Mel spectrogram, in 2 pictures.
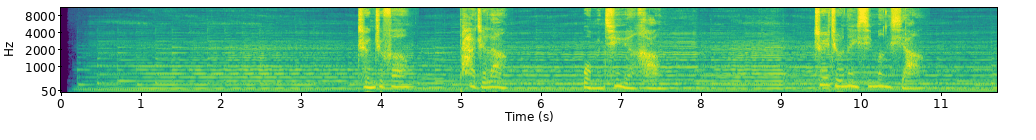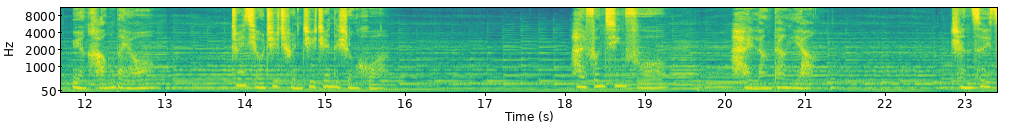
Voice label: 女 温情旁白; 北欧畅想

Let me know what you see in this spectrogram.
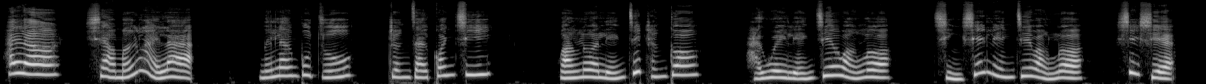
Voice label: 女 童声 女童

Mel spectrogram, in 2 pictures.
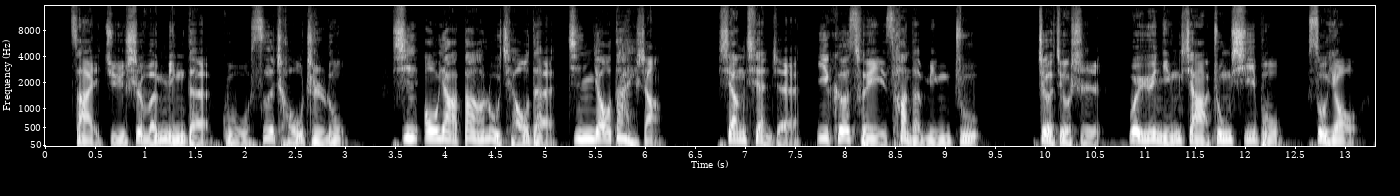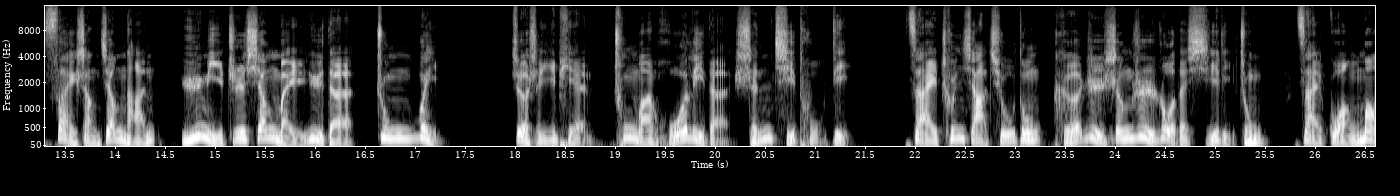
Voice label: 男 专题 宣传原声; 中卫宣传原声

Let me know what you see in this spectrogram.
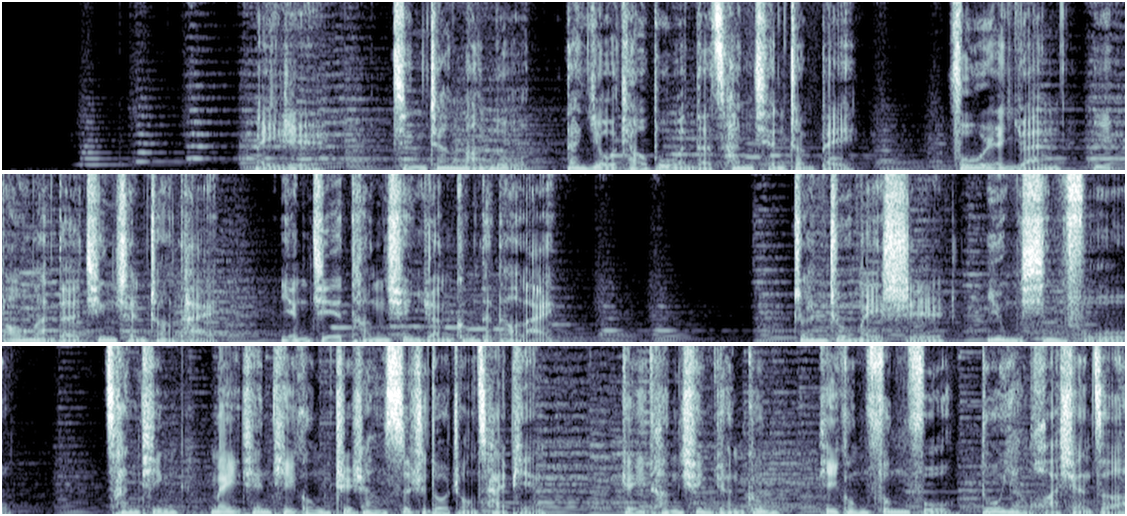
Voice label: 男 宣传片 餐厅 年轻磁性

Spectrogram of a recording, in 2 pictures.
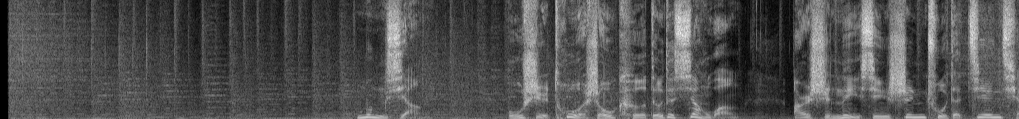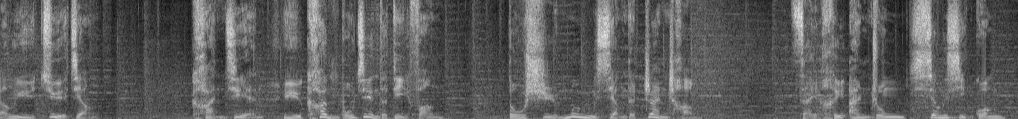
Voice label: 男-专题片-浑厚力度-寿险; 梦想

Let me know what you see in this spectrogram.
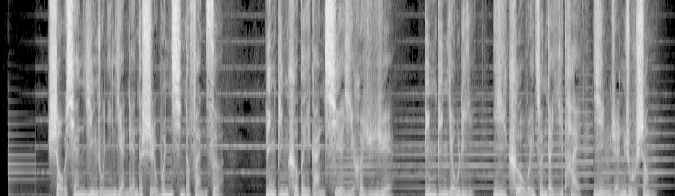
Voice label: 男 解说 展厅项目指引多媒体; 贵州展厅项目指引多媒体

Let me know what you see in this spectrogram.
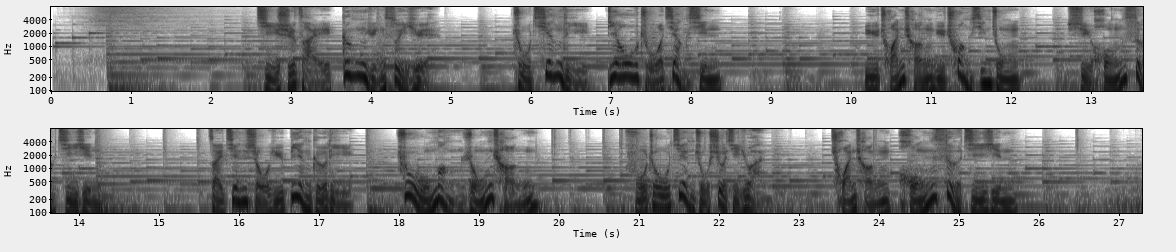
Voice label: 男 专题宣传 大气有力 建筑设计院; 福州建筑设计院

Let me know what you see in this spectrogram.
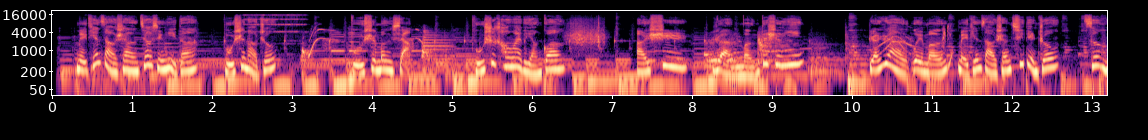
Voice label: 女 活力电台片花; 城市1065

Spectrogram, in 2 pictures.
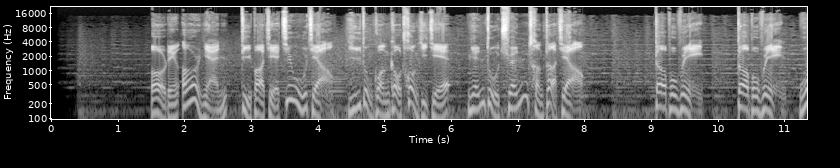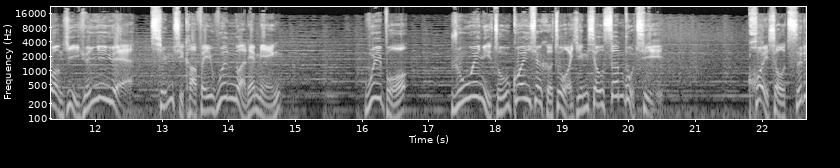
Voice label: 男, 颁奖; 金梧奖

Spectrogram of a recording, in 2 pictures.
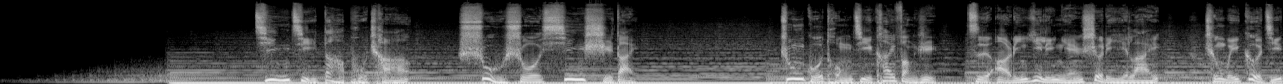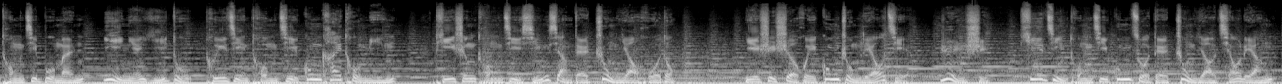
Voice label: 男 专题 经济普查

